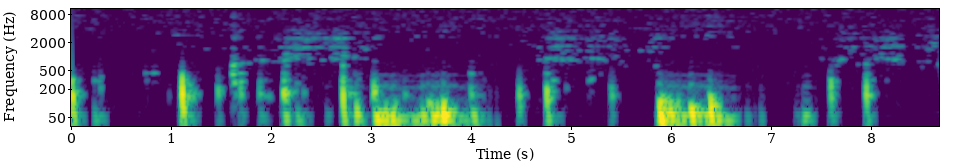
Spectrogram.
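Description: Faint, irregular low thumps and rubbing as palms press and roll baguette dough against a floured marble counter, with two longer low rumbling stretches about three and six seconds in.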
